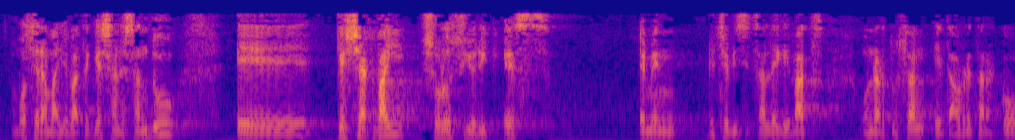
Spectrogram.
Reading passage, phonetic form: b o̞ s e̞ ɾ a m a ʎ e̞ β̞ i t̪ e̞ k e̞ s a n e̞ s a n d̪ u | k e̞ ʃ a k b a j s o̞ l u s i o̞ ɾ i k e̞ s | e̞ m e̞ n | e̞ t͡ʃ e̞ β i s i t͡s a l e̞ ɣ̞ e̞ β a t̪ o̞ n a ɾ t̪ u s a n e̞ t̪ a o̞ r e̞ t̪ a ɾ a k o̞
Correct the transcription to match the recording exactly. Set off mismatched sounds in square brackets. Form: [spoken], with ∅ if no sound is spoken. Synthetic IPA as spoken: b o̞ s e̞ ɾ a m a ʎ e̞ β̞ [a] t̪ e̞ k e̞ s a n e̞ s a n d̪ u | k e̞ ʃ a k b a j s o̞ l u s i o̞ ɾ i k e̞ s | e̞ m e̞ n | e̞ t͡ʃ e̞ β i s i t͡s a l e̞ ɣ̞ e̞ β a t̪ o̞ n a ɾ t̪ u s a n e̞ t̪ a o̞ r e̞ t̪ a ɾ a k o̞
